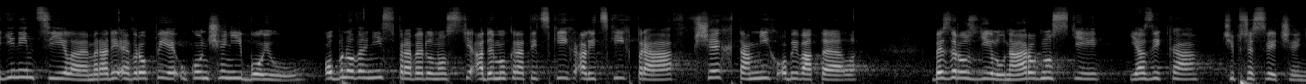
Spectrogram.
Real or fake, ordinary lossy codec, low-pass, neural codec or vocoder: fake; Opus, 24 kbps; 14.4 kHz; autoencoder, 48 kHz, 128 numbers a frame, DAC-VAE, trained on Japanese speech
